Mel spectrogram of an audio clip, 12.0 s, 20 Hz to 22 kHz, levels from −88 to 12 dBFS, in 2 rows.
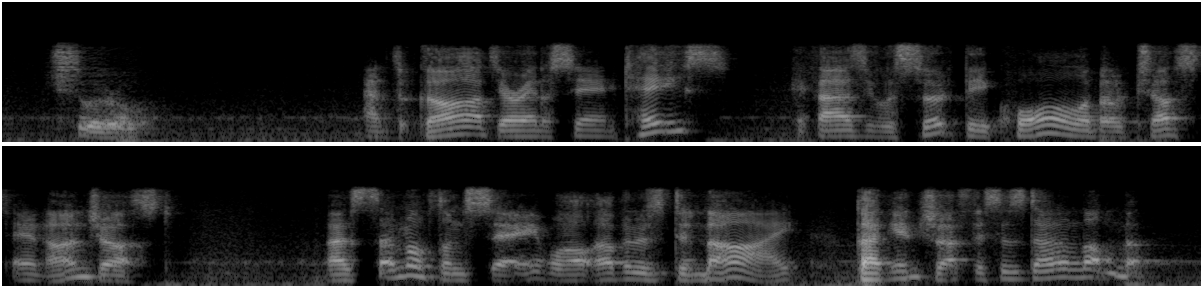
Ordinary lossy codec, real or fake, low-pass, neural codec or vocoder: Opus, 24 kbps; fake; 7.2 kHz; codec, 16 kHz, 0.5 kbps, X-Codec, HuBERT features, trained on balanced general audio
